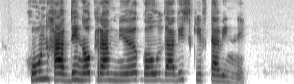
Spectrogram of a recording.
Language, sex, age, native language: Icelandic, female, 20-29, Polish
